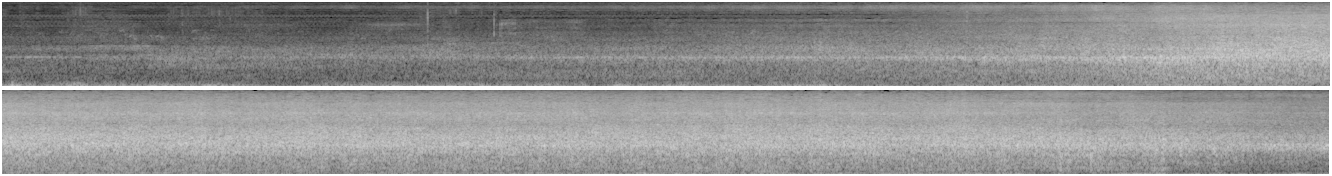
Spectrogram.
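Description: ICE high-speed electric train approaching and passing close by at speed: a rush of wheels on rails and air that grows from about six seconds in and stays loud and steady from about nine seconds as the carriages go by, with a steady high whine underneath.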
